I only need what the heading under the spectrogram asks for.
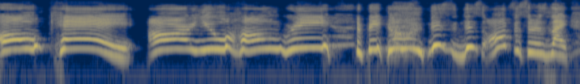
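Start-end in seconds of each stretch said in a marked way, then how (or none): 0.0-3.3 very slow, loud, every word overenunciated. Imitating how an elderly relative would speak to people with limited english, to show how it comes across. mimicking loud, slow, overenunciated speech. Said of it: "Who talks like this?".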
